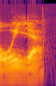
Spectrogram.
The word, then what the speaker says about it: ouija: con diéresis y jota o ouija pronunciado huella es un tablero dotado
